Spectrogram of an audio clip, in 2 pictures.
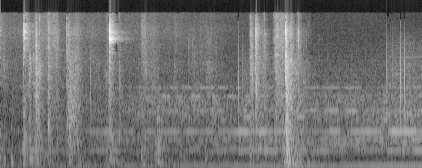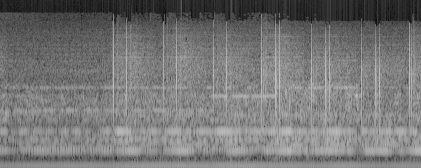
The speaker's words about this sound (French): Vincent avait à peine refermé la porte que Christine faisait son petit rapport à Boiron.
